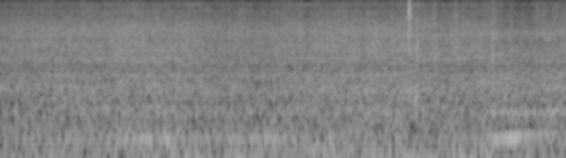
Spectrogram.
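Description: Steady low rumble of engine and tyre noise inside the cab of a Jeep Cherokee XJ driving on a slushy, snow-covered highway.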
